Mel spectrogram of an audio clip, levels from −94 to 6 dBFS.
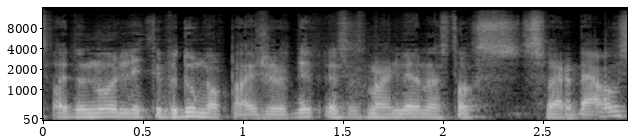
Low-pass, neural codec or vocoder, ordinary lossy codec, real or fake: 14.4 kHz; codec, 44.1 kHz, 2.6 kbps, DAC; AAC, 48 kbps; fake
